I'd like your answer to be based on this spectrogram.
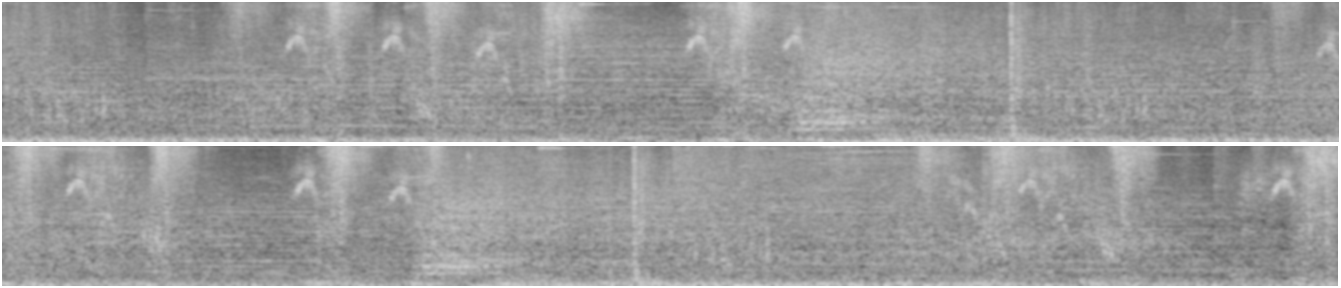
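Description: Repeated Confringo spell explosions from Hogwarts Legacy, heavy booming crashes and pops landing every few seconds over a steady deep roar of game sound, close and loud throughout.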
